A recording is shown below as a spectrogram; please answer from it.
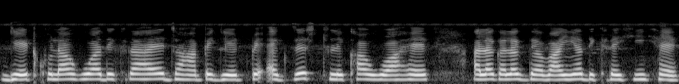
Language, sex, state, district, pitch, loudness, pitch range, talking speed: Hindi, female, Uttar Pradesh, Jalaun, 230 Hz, -12 LUFS, 225-240 Hz, 165 wpm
